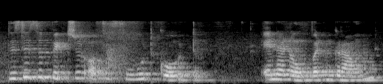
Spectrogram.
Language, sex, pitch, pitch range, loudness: English, female, 230 Hz, 200-280 Hz, -16 LUFS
